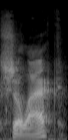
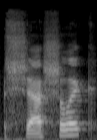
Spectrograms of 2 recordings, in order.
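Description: First: It sounds like 'shellac', with an 'l' sound. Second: It sounds like 'shashlik', with two 'sh' sounds. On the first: The speaker calls it wrong. "I know I pronounced it like shellac" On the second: The speaker calls it right. "but it's actually like shashlik"

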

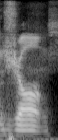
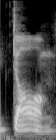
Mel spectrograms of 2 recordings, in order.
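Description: First: The name begins with a soft 'zh' sound. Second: The name begins with a hard 'd' sound. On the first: The speaker calls it right. "the announcers pronounce it Zhong" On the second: The speaker calls it wrong. "I was going to say Dong"

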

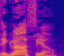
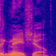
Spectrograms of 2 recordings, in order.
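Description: First: The name is said with Spanish-style pronunciation. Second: The name is said with English-style pronunciation. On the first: This is how a Spanish speaker would read it. The speaker calls it wrong. "If you've spoken any Spanish in your life, you're like, that's Ignacio" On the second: This is how locals actually say it. The speaker calls it right. "No, it's not. It's Ignacio"

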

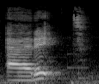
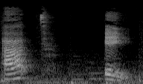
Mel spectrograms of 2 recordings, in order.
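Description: First: The words are linked, with a flapped t. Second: The words are separated, with a clear t. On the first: "Com naturalidade, ... O T do at fica um R"

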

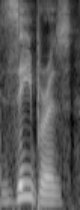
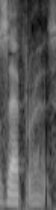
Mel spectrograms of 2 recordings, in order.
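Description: First: It is said with an American pronunciation. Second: It is said with a British pronunciation. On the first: "I'm pretty sure it's because I heard it on an American television show" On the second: "not zebras"

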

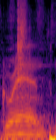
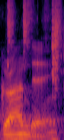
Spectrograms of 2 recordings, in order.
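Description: First: The name ends on a consonant sound. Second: The name ends on a vowel sound. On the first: The speaker calls it right. "which I just found out is pronounced Grand" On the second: The speaker calls it wrong. "not Grande"

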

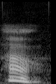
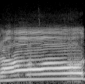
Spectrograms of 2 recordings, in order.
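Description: First: The word is said softly and weakly. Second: The word is said loudly and strongly. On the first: The speaker is reluctant about what the word demands. "why was you so light on that" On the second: The speaker is confident about the word. "good and loud"

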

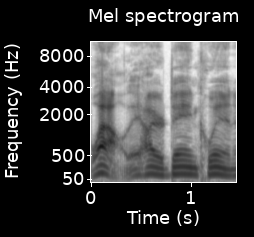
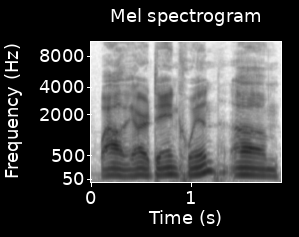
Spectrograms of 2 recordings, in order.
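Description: First: The voice sounds excited and impressed. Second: The voice sounds flat and unimpressed. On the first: The news feels like a big deal. "It's not like I see this headline and I'm like, oh" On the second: The news feels like a letdown. "It was more like"

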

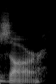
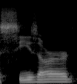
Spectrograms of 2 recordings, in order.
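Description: First: The word is said with one syllable. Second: The word is said with two syllables. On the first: The speaker calls it right. "Or Czar" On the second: The speaker calls it wrong. "Another one of those childhood pronunciations"

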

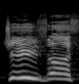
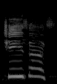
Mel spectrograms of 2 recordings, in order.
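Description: First: It is a strong, manly shout. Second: It is a high, girlish scream.

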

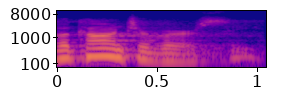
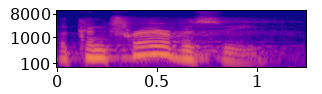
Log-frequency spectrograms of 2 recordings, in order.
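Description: First: It is stressed the American way. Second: It is stressed the British way.

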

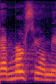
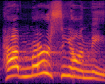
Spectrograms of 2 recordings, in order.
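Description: First: It is said more quietly. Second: It is said more loudly.

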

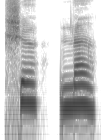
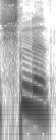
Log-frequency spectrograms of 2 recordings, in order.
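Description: First: The first vowel is clearly pronounced. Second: The first vowel is dropped or reduced. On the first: The speaker calls it right. "Actually pronounce the vowel" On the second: The speaker calls it wrong. "Don't just get rid of them. Don't just go chenin"

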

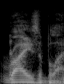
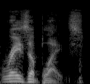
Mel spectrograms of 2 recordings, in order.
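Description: First: It is said in an Australian accent. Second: It is said without a put-on accent.

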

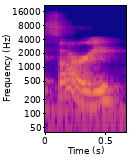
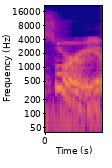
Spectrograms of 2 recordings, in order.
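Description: First: The first vowel sounds like an A. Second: The first vowel sounds like an O. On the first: This is the American way of saying it. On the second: This is the Canadian way of saying it.

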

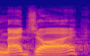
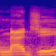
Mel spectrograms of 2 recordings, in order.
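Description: First: It is pronounced unlike the noodle brand name. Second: It is pronounced like the noodle brand name. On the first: The speaker calls it right. "that's what it's called, Magi" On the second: The speaker calls it wrong. "It's not Magi, it's not, they're not noodles"

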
